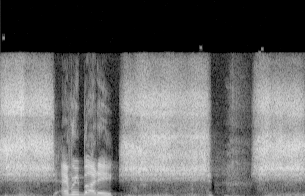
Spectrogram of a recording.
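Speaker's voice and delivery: sarcastic, very slow, drawn-out fake shush. Retelling how a heckler shushed everyone as the speaker closed: imitating a sarcastic shush. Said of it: "a sarcastic shush".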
